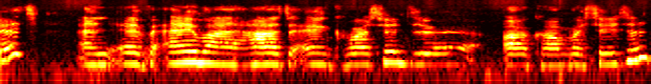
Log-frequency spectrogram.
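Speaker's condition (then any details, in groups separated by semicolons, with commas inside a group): ALS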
